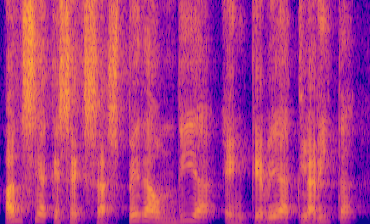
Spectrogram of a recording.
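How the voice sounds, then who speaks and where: A man reading a novel aloud slowly and deliberately, acting out the dialogue. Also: a little high, lively intonation, fairly bright tone. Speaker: narrator. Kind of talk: dramatic literary reading.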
